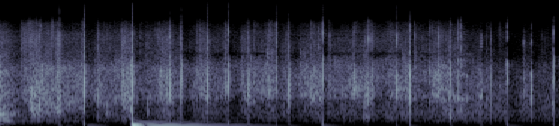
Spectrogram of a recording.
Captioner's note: audience applauds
